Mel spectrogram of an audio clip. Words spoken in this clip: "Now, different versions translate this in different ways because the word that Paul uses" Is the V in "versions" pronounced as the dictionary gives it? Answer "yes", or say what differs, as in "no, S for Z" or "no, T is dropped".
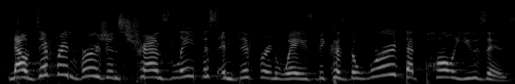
yes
